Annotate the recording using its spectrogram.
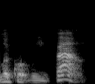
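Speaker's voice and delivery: ordinary delivery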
